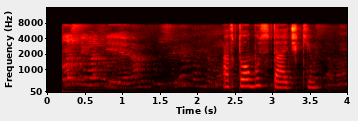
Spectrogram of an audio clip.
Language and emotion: Russian, neutral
